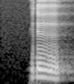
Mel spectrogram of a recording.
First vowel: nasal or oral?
oral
